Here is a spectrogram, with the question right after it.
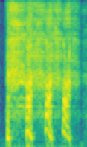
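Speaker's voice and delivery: put-on old traveller shouting with laughter; shouted laughter. A narrator's reading. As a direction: bark the laugh out between gasps. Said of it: "shouted he again and again".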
